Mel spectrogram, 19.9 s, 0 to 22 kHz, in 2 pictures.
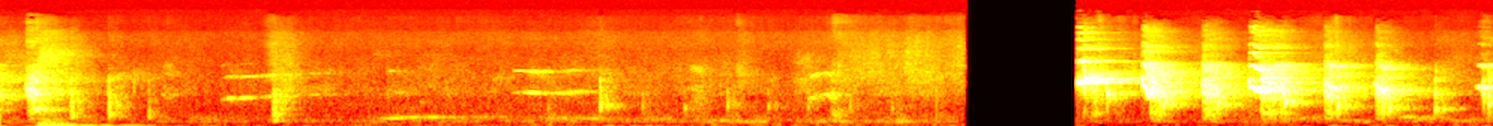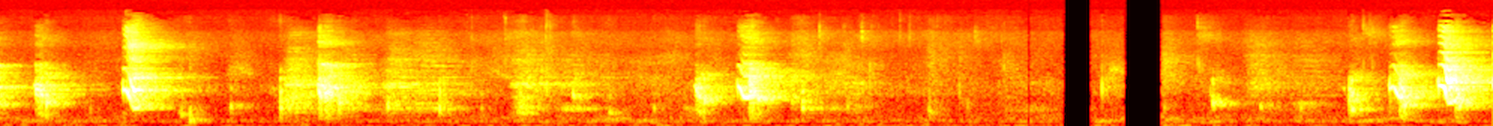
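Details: Seven newborn Labrador Retriever pups, born May 24, 2021, beside their mother Belle on a June 4 puppy cam: quiet faint whimpers at first, then bursts of rapid high yips and squeaks in clustered runs with short gaps.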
